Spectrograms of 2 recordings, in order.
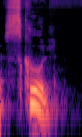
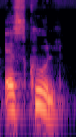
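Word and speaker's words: school: تلفظ صحیح انگلیسیش میشه سکول اما تو لحجه فارسی بهش میگیم اسکول همین کلمه تو انگلیسی یک سیلابل داره و توی فارسی دوتا چون ما یه دونه ا آوردیم اولش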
